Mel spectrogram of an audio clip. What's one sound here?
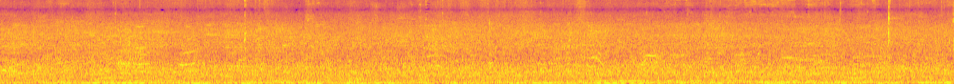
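A crowd murmurs throughout a large echoing hall.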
